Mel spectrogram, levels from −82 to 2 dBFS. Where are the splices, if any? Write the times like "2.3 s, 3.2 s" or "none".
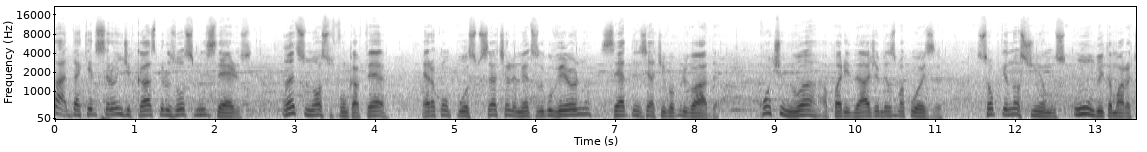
none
